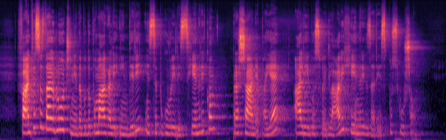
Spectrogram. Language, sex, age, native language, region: Slovenian, female, 30-49, Slovenian, Posavska region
